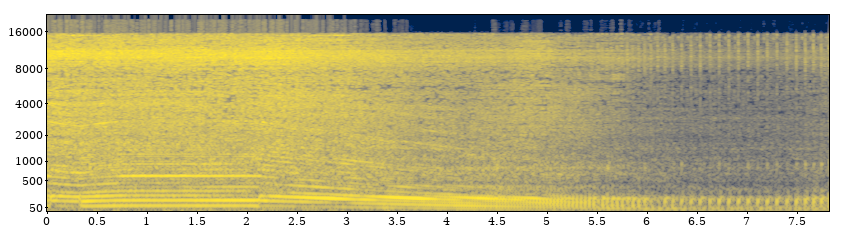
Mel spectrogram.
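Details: Yamaha Mio J scooter after repair of a rough rattling engine noise traced to the cylinder block and piston, oil level normal; revs up and settles to a smooth, even idle with no knocking or rattling; normal running.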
